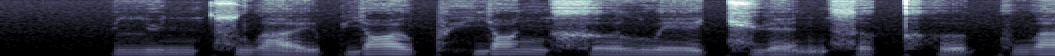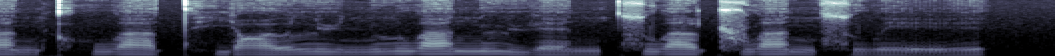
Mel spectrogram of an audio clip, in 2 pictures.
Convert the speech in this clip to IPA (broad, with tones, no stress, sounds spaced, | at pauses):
l y˧˥ n t͡s w a̰˨˩ ɪ̯ p j ɑ˥˧ ʊ̯ pʰ j ɑ˥˩ ŋ x ɤ˧˥ l w e˧˥ ɪ̯ t͡ɕ ɥ ɛ̰˨˩ n s ɤ˦ kʰ ɤ̰˨˩ k w a˥˧ n kʰ w ä˥˩ t̪ʰ j ɑ˧˥ ʊ̯ l y˧˥ n l w a˥ n l ɥ ɛ˧˥ n t͡s w ä˥˧ ʈ͡ʂ w a˥˩ n s w ḛ˨˩˦ ɪ̯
